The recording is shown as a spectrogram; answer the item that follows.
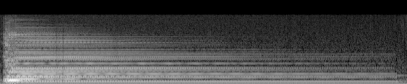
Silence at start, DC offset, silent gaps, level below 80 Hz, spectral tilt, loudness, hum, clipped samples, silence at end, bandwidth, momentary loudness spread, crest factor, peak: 0 s; 2%; none; -42 dBFS; -6.5 dB/octave; -17 LUFS; none; 0.4%; 0 s; 11 kHz; 18 LU; 16 dB; 0 dBFS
